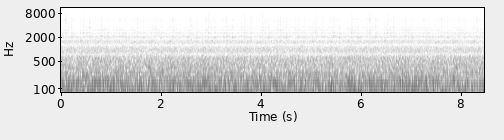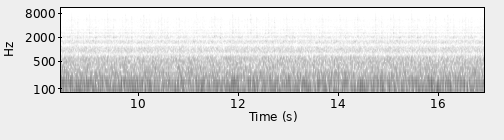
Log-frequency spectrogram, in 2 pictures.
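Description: Train wheels clatter steadily over rails.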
